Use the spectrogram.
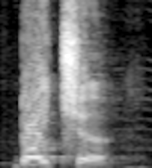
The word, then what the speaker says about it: Deutsche: Sie sind Deutsche। जी हां, आप German है, चे से प्रोनाउंस करेंगे Deutsche।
